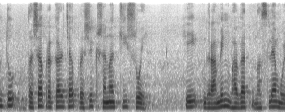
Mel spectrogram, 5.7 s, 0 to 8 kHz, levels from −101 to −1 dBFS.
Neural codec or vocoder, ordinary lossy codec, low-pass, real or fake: codec, 16 kHz, 4 kbps, X-Codec, HuBERT features, trained on balanced general audio; none; 7.2 kHz; fake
